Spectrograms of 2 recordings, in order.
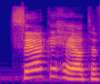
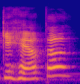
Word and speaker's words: geehrte: Sehr geehrte Fahrgäste. Do you mean geehrte? Wait, am I pronouncing it wrong?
